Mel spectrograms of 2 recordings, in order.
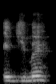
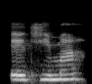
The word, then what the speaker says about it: Ejima: So that's why then in the East, we call them Ejime. Is it Ejime? Is it Ejime? Ejima. Ejima, okay.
